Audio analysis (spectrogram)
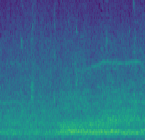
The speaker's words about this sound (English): Crowd starting in with the overrated chants here in game one.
